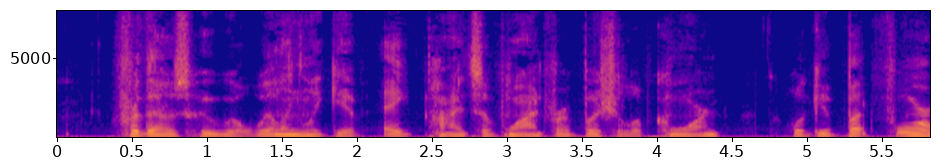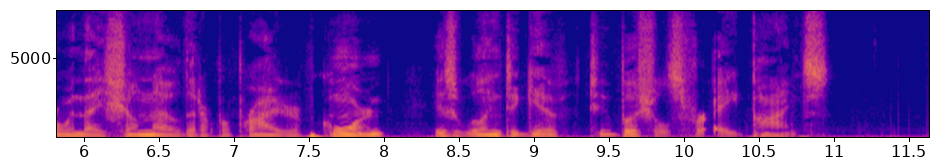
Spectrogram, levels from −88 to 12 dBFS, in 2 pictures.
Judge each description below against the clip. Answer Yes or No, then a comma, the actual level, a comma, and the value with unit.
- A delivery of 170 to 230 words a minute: Yes, average, 190 wpm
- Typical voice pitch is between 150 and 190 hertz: No, low, 105 Hz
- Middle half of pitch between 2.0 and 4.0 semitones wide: Yes, narrow, 2.5 semitones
